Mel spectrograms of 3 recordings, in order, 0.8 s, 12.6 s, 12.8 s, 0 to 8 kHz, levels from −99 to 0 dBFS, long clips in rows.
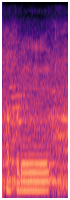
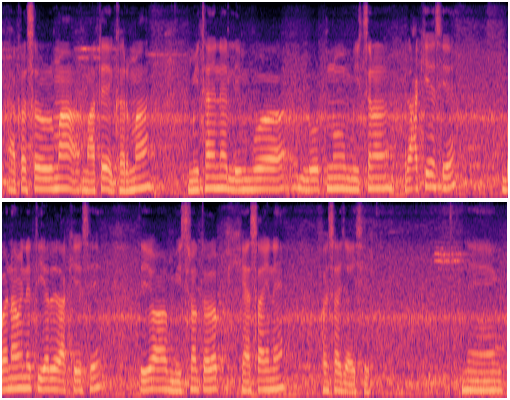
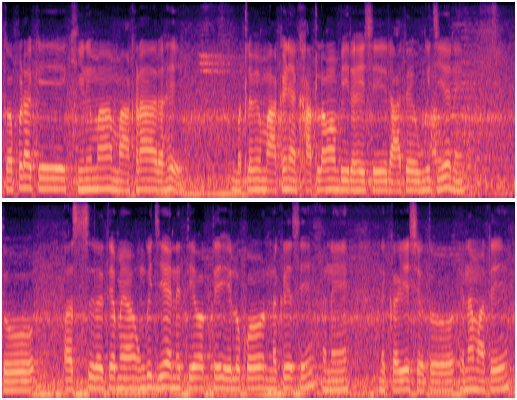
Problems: constant background noise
